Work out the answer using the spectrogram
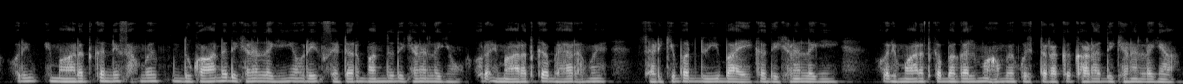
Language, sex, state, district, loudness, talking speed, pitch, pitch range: Hindi, male, Uttarakhand, Tehri Garhwal, -22 LUFS, 180 wpm, 135 Hz, 130-140 Hz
